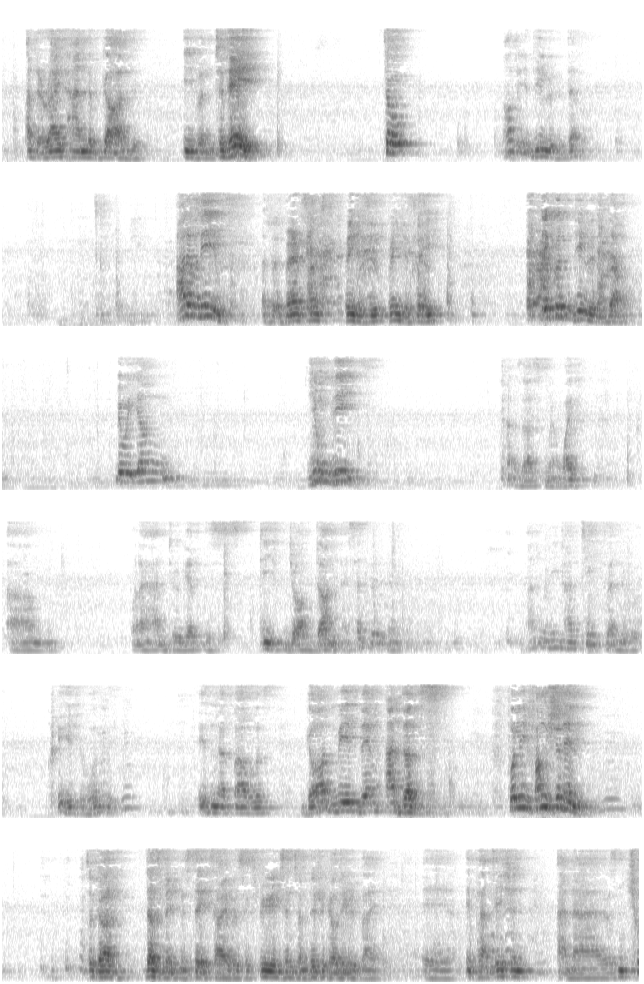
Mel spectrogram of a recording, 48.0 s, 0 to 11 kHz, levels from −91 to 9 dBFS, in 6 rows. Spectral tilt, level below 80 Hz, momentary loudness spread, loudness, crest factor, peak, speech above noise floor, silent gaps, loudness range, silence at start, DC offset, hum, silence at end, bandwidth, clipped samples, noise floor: -6 dB/octave; -72 dBFS; 22 LU; -33 LUFS; 24 dB; -12 dBFS; 41 dB; none; 19 LU; 0.3 s; under 0.1%; none; 0 s; 6.4 kHz; under 0.1%; -73 dBFS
